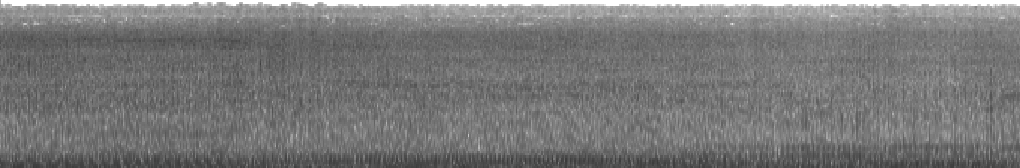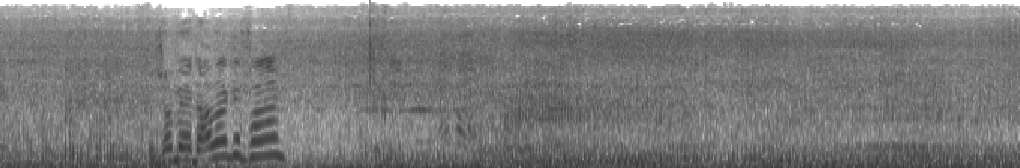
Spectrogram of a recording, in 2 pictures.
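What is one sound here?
Tyres splash through muddy water.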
